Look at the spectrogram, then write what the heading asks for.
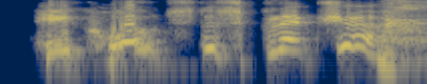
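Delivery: put-on Irish accent, pitched very high. Speaker quoting a woman amazed after reading Thomas Aquinas, imitating her Irish accent. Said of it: "said in her Irish accent".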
